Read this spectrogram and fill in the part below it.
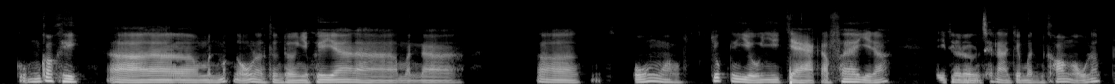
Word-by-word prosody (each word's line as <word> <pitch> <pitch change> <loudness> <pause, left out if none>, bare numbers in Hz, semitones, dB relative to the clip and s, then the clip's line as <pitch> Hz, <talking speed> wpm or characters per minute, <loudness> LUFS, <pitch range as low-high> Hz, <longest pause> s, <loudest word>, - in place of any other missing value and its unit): Cũng 125 +2 -2
có 165 +4 +5
khi, 130 -5 +3 0.3
à, 100 0 +3
mình 100 0 -2
mất 120 +4 -4
ngủ 105 +1 +1
là 110 -4 0
thường 95 0 -4
thường 95 -1 +1
nhiều 95 -1 0
khi 105 +2 +2
á 110 0 +3
là 90 -3 -1
mình, 85 -1 -6
à, 85 -1 -3 0.8
ờ, 100 -4 0
th - - -17 0.3
uống 130 +7 +1
một 105 -6 -4 0.3
chút 160 0 +1
thí 140 - +2
dụ 100 -4 +3
như 105 +1 -1
trà 95 -5 +4
cà - - 0
phê 120 +6 +2
gì 105 -4 +1
đó, 105 +8 -1 0.5
thì 105 - -3
thường 105 -1 -1
thường 95 -2 +1
sẽ 135 - -6
làm 100 -4 -1
cho 100 - -2
mình 95 0 -5
khó 125 +7 0
ngủ 90 -7 -2
lắm. 140 +2 -2
100 Hz, 210 wpm, -23 LUFS, 95-110 Hz, 0.8 s, có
